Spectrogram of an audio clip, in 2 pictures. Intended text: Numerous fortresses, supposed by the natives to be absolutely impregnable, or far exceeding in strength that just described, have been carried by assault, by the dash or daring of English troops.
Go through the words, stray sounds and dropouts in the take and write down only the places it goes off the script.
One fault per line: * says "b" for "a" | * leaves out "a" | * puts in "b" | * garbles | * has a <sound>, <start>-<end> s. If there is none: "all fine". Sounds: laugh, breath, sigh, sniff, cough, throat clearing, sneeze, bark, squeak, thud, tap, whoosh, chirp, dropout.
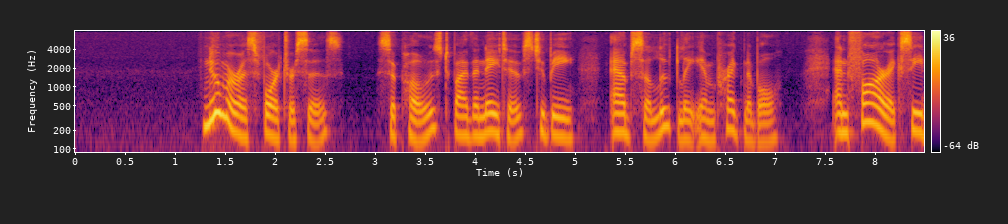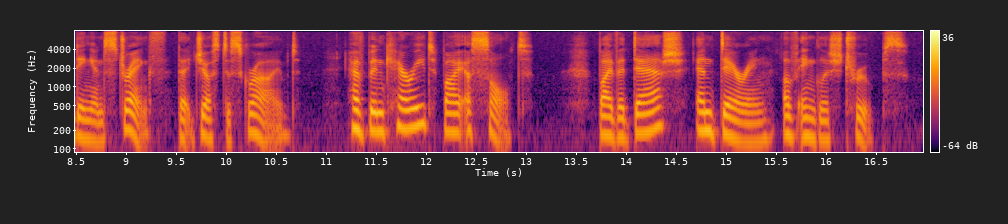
* says "and" for "or"
* says "and" for "or"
